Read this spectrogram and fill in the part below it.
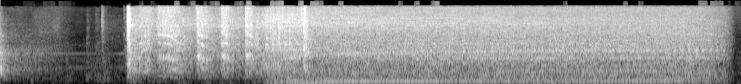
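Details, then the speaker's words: Car with serpentine belt deliberately loosened, after tensioning via adjusting bolts: engine cranks and catches into smooth, even idle with no squeal or chirp; belt drive quiet, squeal fixed by correct tension. "but now I'm just gonna apply some tension to this belt by this adjusting bolts and then start the car so you guys can see that it fixed our problem alright"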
